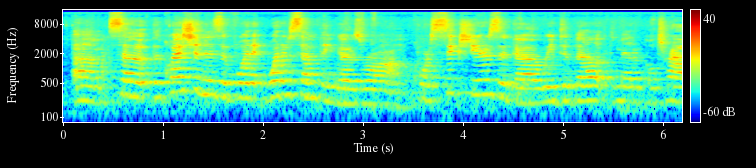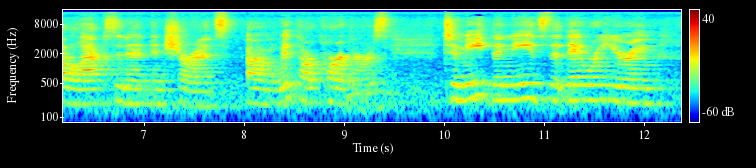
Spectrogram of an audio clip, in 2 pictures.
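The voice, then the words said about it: Loud voice with Southern accent. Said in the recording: “I always think I have a very loud voice and everybody hears me. And plus, I have a southern accent”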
